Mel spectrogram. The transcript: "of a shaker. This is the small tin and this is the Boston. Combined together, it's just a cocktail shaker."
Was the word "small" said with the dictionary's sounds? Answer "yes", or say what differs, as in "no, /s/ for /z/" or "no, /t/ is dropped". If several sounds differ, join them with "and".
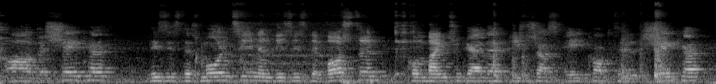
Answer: no, /n/ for /l/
